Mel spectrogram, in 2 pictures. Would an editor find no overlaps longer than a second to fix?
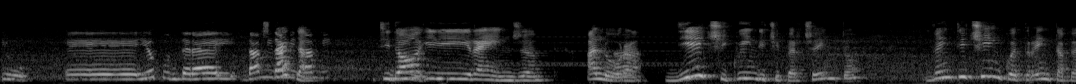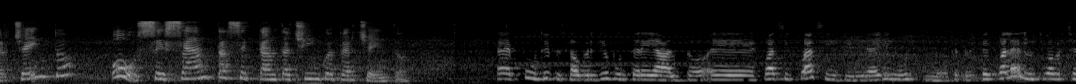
Yes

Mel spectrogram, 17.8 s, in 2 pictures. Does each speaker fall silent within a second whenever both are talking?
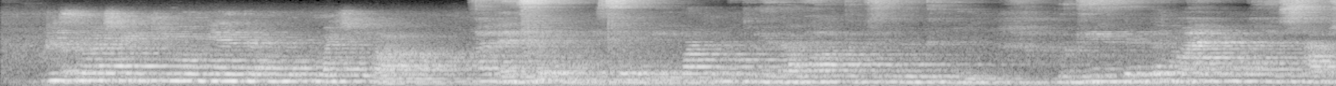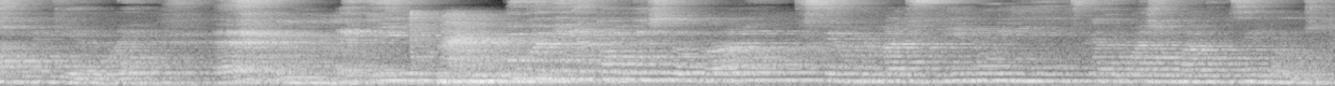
Yes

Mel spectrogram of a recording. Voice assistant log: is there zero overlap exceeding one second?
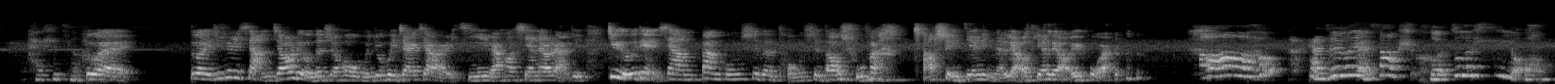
Yes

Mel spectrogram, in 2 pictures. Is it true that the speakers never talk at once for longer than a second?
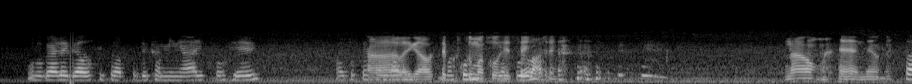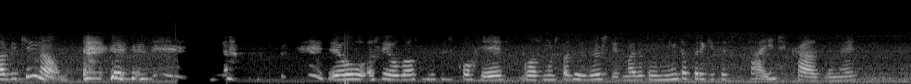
No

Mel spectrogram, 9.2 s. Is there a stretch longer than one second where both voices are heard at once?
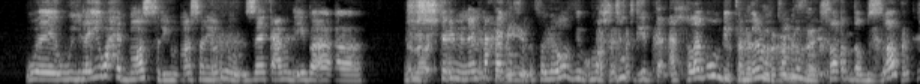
Yes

